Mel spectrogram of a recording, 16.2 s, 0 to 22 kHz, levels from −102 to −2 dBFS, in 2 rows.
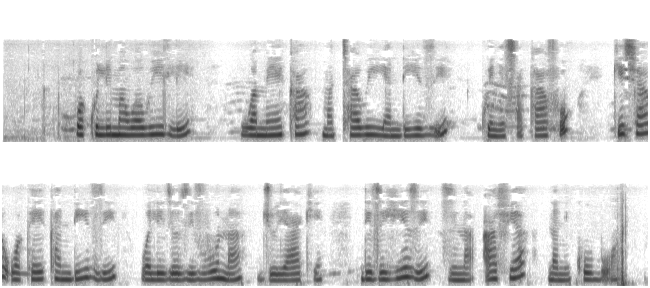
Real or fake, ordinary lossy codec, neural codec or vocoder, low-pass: real; MP3, 32 kbps; none; 7.2 kHz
